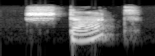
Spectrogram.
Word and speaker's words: Stadt: ST es como una sh, o sea, como SH en inglés y una T detrás. Stuhl, Stadt, Stift, stehen.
